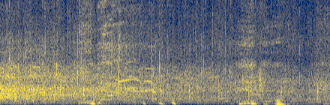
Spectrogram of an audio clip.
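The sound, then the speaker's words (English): An audience applauds steadily throughout, a dense, continuous patter of clapping hands at a fairly loud level, with a few voices calling out beneath it. “Why'd y'all clap for my wife and not my children?”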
